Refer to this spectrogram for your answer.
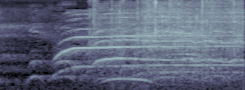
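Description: A crowd bursts into applause and cheering, with rising whoops and shouted voices swelling after a brief quieter start, then a steady loud wash of clapping and yelling.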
